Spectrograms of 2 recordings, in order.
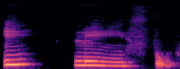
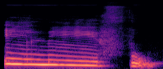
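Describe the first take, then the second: First: "Ilifu" drawn out even slower; slower second model of "Ilifu"; slow repeat. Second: "ilifu" said slowly, each syllable clear; slow teacher model of "ilifu"; slow model word. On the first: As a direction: say "Ilifu" very slowly for copying. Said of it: "Will you repeat that after me?". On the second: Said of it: "A cloud in isiZulu is". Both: Shown as a demonstration.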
